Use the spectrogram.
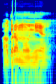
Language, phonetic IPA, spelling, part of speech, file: Russian, [ɐɡrɐˈnomʲɪjə], агрономия, noun, Ru-агроно́мия.ogg
- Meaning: agronomy, agronomics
